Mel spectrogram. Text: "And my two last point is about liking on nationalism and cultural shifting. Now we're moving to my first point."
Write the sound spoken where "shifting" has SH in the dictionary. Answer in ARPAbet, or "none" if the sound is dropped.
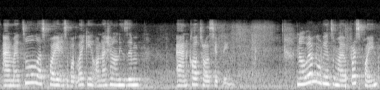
S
